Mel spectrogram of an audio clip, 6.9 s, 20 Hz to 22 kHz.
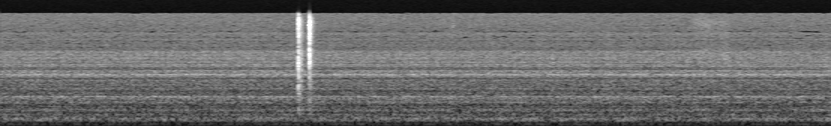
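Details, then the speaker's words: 2007 household refrigerator, after its defrost timer was replaced with a SUPCO solid-state timer: quiet steady low hum with a couple of sharp clicks as the compressor runs normally in the cold cycle, so the new timer is working. "it's running so it's now in the cold cycle it's going to come down to temperature but the the timer is doing its job"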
